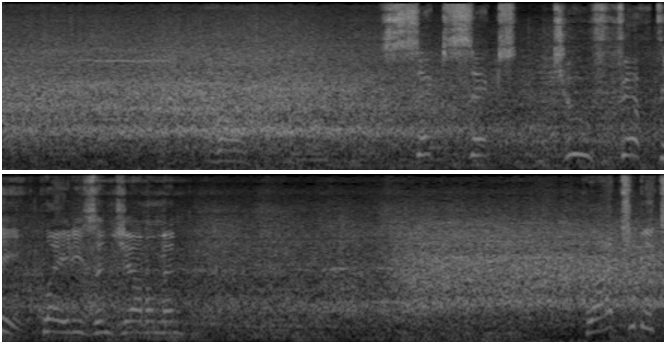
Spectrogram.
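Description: A large crowd roars loudly in a stadium.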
